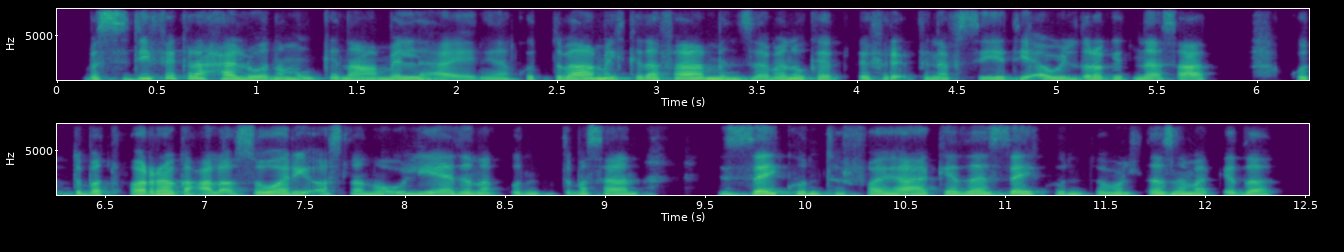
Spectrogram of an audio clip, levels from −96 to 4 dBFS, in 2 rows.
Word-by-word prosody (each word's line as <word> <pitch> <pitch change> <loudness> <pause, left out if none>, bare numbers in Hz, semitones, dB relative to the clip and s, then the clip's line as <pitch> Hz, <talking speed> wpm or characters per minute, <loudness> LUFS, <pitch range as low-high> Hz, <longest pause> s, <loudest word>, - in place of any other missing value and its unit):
بس 210 0 0
دي 260 +6 +2
فكرة 270 0 +1
حلوة 240 -1 +2
أنا 195 - -3
ممكن 245 +4 -2
أعمِلها، 200 -4 0
يعني 155 +3 -4
أنا 170 - -6
كنت 225 +1 -5
باعمِل 245 +2 +5
كده 245 0 0
فعلًا 245 +1 +4
من 235 -4 +3
زمان 195 +4 -1
وكانت 200 -5 -2
بتفرِق 225 0 -4
في 205 - -7
نفسيتي 190 +2 -3
أوي، 205 +2 +1
لدرجة 215 +3 -1
إن 210 - -2
أنا 215 - +2
ساعات 215 0 +1 0.4
كنت 210 0 -4
باتفرَّج 210 +4 +3
على 175 -2 +1
صُوَري 210 +3 +2
أصلًا، 210 +2 -4
وأقول 220 +2 -2
ياه! 215 0 +1
ده 210 -2 0
أنا 180 -1 -2
كنت 200 +2 -8
مثلًا 215 +2 -1 0.4
إزاي 215 +4 +5
كنت 235 -3 -3
رفيعة 215 +2 +1
كده؟ 225 -1 +1
إزاي 220 +2 +2
كنت 225 -2 -6
مُلتزِمة 205 +1 0
كده؟ 195 -1 -2
210 Hz, 205 wpm, -24 LUFS, 200-230 Hz, 0.4 s, باعمِل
